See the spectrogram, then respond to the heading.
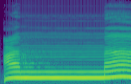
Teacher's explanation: Mim hukumnya gunnah musyaddadah karena mim bertasydid. Cara bacanya berdengung, tahan dengungannya kurang lebih 2 harokat.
